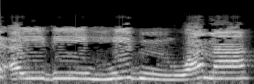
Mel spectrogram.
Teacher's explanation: मीम या बा के अलावा कोई और हर्फ आ जाए तो आप मीम को उसके मखरज और उसकी तमाम क्वालिटीज के साथ ज्यादा देर गुन्ना किए बगैर अदा करते हैं · Term: इधार शफ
